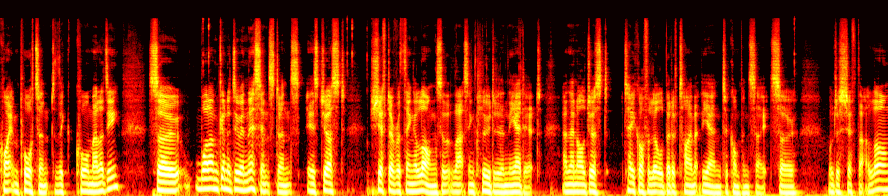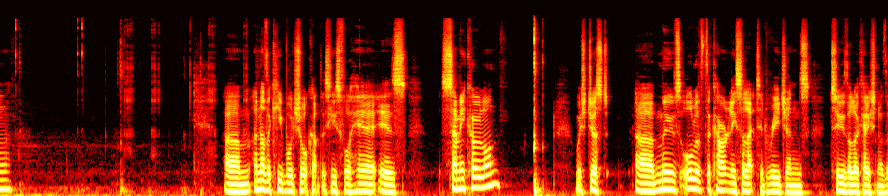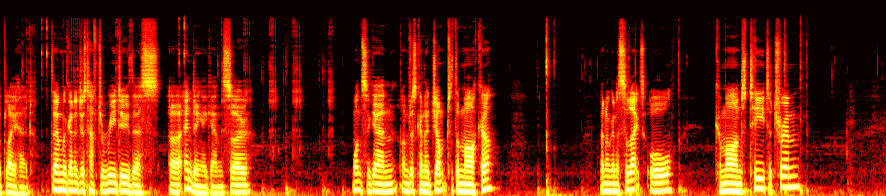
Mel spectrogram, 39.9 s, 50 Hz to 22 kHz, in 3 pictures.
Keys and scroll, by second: 5.3 super+a, 21.0 ;, 34.5 alt+., 35.8 super+a, 37.5 super+t, 38.4 BackSpace.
